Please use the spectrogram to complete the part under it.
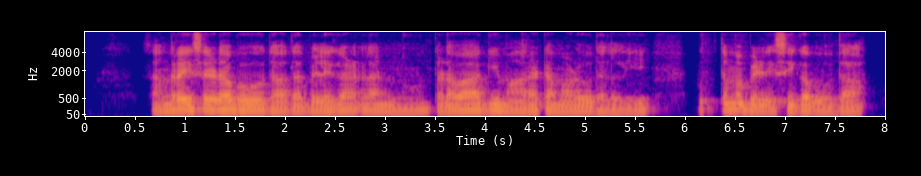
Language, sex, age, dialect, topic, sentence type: Kannada, male, 25-30, Coastal/Dakshin, agriculture, question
